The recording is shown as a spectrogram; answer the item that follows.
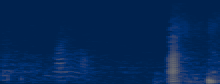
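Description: Near silence: room tone in a hearing room, with faint distant speech about half a second in and a short spoken "ah?" near the end.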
